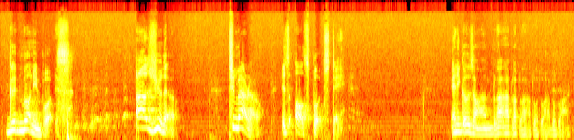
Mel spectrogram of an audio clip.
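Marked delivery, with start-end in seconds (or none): 0.1-6.8 put-on swooping, sing-song English professor accent, pitched up. Telling a story, the speaker voices the professor addressing the boys in an english accent. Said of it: "I'll try to do my best English accent".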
